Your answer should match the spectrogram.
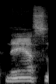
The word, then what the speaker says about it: Nass: Nass is good.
